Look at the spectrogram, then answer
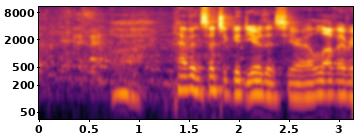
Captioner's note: sighing happily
